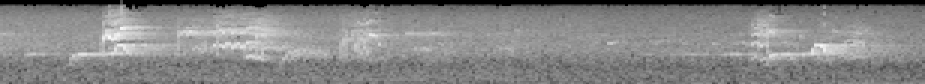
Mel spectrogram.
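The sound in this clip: Shrill, screeching calls of a purple-crowned lorikeet come in a few harsh, high bursts separated by quieter gaps, loud and clear over a soft background hiss.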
